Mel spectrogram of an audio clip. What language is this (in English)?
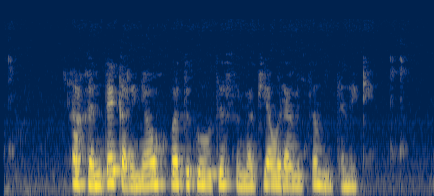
Basque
